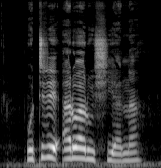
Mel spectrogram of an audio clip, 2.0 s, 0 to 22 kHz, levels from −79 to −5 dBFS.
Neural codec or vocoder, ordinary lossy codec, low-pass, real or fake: none; none; none; real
